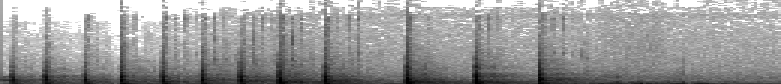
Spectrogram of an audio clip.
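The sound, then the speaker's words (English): A series of sharp knocks on a door, a quick steady run of about eight raps followed by a few slower, heavier ones that fade out. No one speaks. “And the Lord Jesus knocking on the other side of the door.”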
